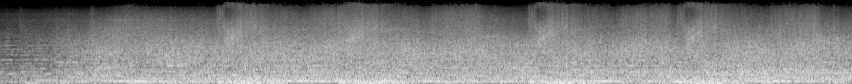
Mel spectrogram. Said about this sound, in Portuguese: defesas antiaéreas abriam fogo contra os aviões britânicos. Em meio ao fogo antiaéreo e o mau tempo, os Shortfish lançaram seus torpedos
